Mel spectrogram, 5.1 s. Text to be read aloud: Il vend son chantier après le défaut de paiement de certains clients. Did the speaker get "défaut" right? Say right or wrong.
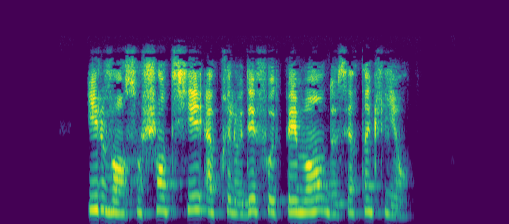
right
